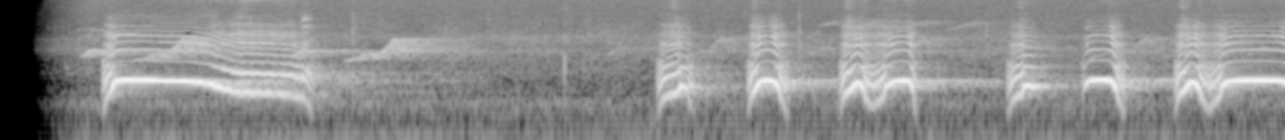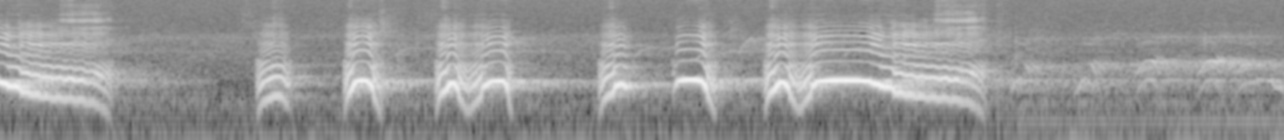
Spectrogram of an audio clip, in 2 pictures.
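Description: Owl hooting: a long hoot that slides down in pitch, then two rhythmic series of short hoots, each ending in a drawn-out falling note.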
